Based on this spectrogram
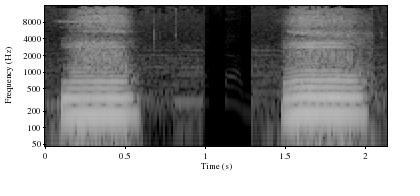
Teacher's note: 发这个音的时候呢，嘴巴要合拢，呜，向前突出，呜，舌头呢，是稍微向后上方缩一点点。 · 和韵母呜是一样的发音，只是发音偏短一点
